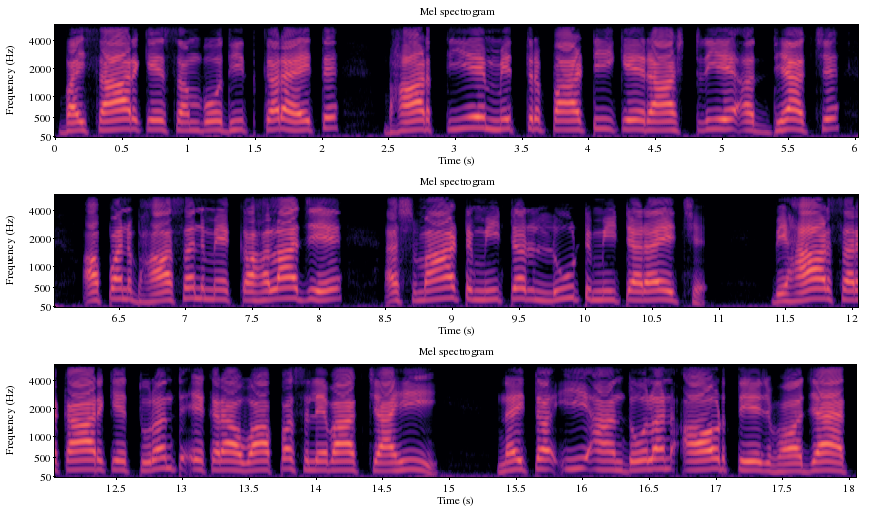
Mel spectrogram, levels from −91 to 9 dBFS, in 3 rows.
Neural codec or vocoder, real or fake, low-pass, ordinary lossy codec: none; real; 5.4 kHz; none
